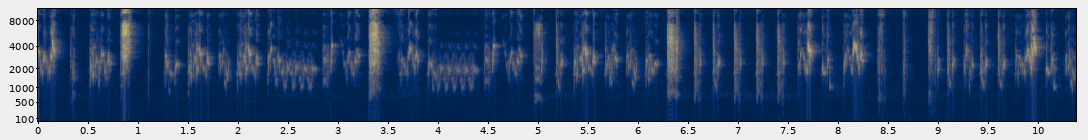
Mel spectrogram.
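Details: Two pet budgerigars, the younger singing as the older quietly listens: long, varied warble of chirps and grating buzzy runs, ending in a rapid series of sharp clicking ticks mixed with squeaks.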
